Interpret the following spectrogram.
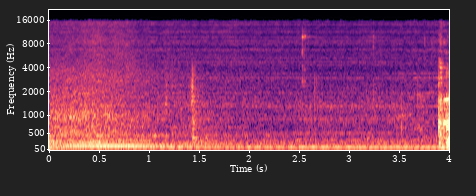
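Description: A loose fan-belt tensioner off a Peugeot 206 being moved by hand, giving a faint click about one and a half seconds in from its worn, sloppy pivot, over a steady low hum.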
